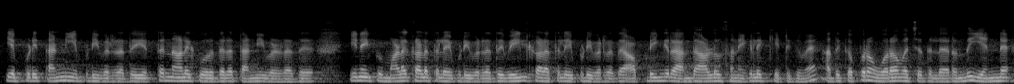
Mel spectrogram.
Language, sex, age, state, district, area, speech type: Tamil, female, 30-45, Tamil Nadu, Tiruppur, urban, spontaneous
